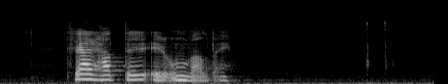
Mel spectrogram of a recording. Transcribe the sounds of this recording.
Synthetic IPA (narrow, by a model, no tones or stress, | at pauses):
t̪ʰvæːɹɦat̪ːɪɹɛ̰ɹʊmva̰lt̪aj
